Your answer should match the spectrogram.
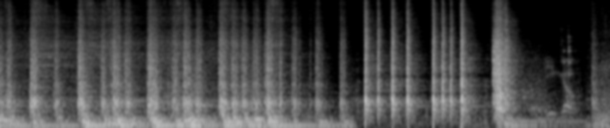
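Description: Marching drumline of snare drums and bass drums playing together for the first few seconds. After that comes a run of sharp, separate snare strokes, then one loud hit about five seconds in.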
